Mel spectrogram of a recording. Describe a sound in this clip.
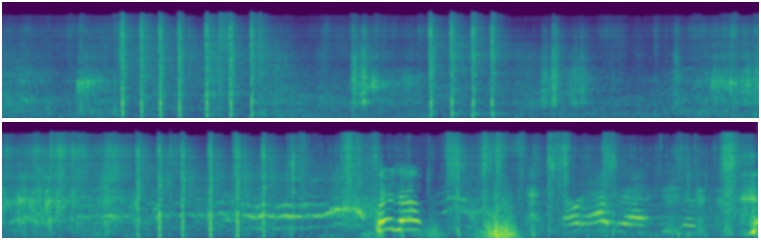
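Paintball guns fire in quick bursts of sharp pops nearby.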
